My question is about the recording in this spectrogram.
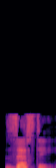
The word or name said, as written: zesty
